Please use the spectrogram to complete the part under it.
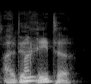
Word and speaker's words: Alderete: Du sprichst Alderette so komisch aus. Entschuldigung, Alderete.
